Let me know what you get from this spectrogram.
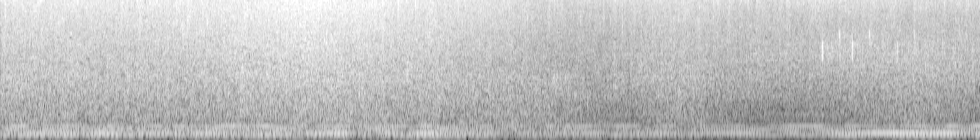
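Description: Steady rain falling as a dense, even hiss, easing a little about halfway through. A low steady drone runs underneath.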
